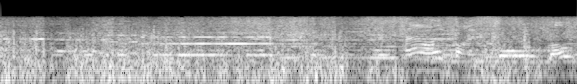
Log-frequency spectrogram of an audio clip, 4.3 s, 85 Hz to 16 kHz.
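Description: An Airbus A380 double-deck airliner with four Rolls-Royce Trent 970 engines passes overhead at the Singapore Airshow, a loud, sustained jet roar with whining engine tones running through it.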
